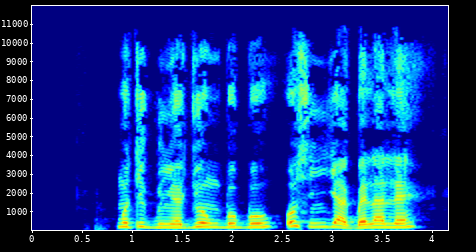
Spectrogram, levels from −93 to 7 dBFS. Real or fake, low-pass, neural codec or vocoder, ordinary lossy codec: real; 10.8 kHz; none; MP3, 48 kbps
